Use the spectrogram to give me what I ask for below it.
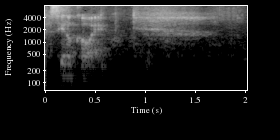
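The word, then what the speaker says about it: acetyl-CoA: molecule called acetyl coa it says coenzyme a nobody calls it that it's called acetyl coa sometimes there's a hyphen okay that's how you say it acetyl coa that was a lot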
